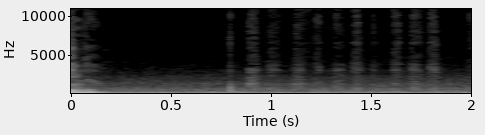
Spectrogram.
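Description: A scratcher coin scraping the coating off a scratch-off lottery ticket: faint, intermittent scratching.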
